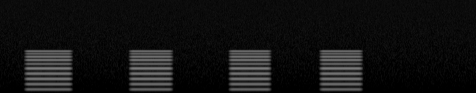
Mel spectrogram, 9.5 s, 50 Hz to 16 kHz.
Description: Ship horn signal, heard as a ship's horn, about 200 Hz. 4 short. At sea: a pilot vessel's identity signal in fog.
